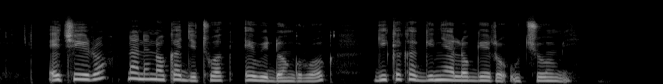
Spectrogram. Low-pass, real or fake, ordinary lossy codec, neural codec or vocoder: none; real; none; none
